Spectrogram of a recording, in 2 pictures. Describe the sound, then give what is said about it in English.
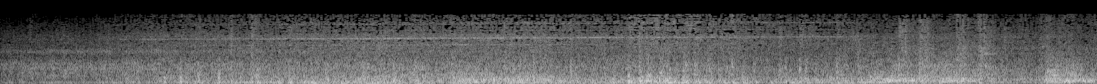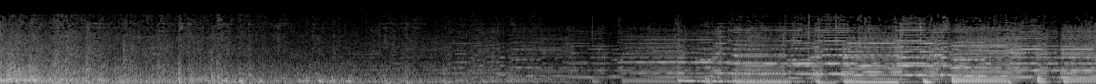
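A train runs steadily along the rails, on schedule, with a loud, continuous rumble and rhythmic clatter of wheels for the whole stretch, no voices. “And for those who care about such matters, the train is running exactly to schedule.”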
